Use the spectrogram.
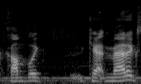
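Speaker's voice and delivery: ordinary talk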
